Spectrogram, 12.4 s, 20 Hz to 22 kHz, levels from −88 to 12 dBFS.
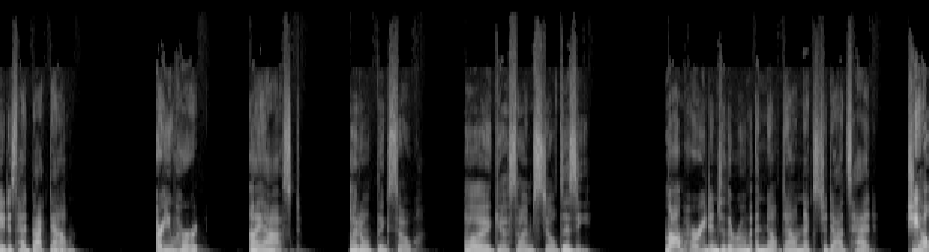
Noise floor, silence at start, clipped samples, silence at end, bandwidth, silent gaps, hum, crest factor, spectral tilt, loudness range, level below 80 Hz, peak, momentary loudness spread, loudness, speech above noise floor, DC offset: -83 dBFS; 0 s; under 0.1%; 0 s; 19 kHz; 2.00-2.04 s, 8.53-8.58 s; none; 20 dB; -4.5 dB/octave; 3 LU; -70 dBFS; -4 dBFS; 11 LU; -22 LUFS; 62 dB; under 0.1%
